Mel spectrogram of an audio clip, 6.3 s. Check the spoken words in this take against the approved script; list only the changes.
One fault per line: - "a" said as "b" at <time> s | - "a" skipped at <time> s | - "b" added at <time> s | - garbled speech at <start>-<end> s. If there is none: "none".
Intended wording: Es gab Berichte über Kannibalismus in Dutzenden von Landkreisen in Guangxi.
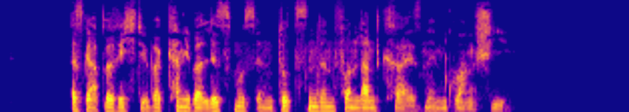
none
